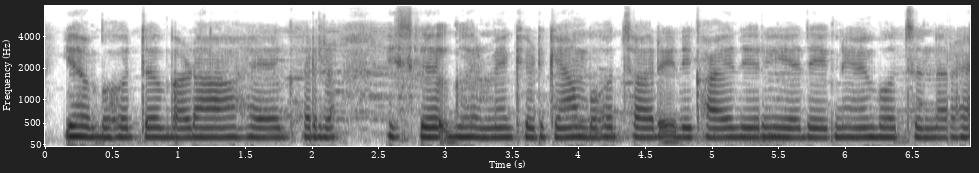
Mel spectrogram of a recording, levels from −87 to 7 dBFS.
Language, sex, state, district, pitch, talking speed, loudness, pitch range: Hindi, female, Andhra Pradesh, Anantapur, 205 Hz, 175 wpm, -16 LUFS, 200-210 Hz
